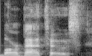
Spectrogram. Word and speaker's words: Barbatos: being built up and they pronounced it barbatos which makes sense to me because everything in metal is a bat pun and even more so in Death Metal um but what what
